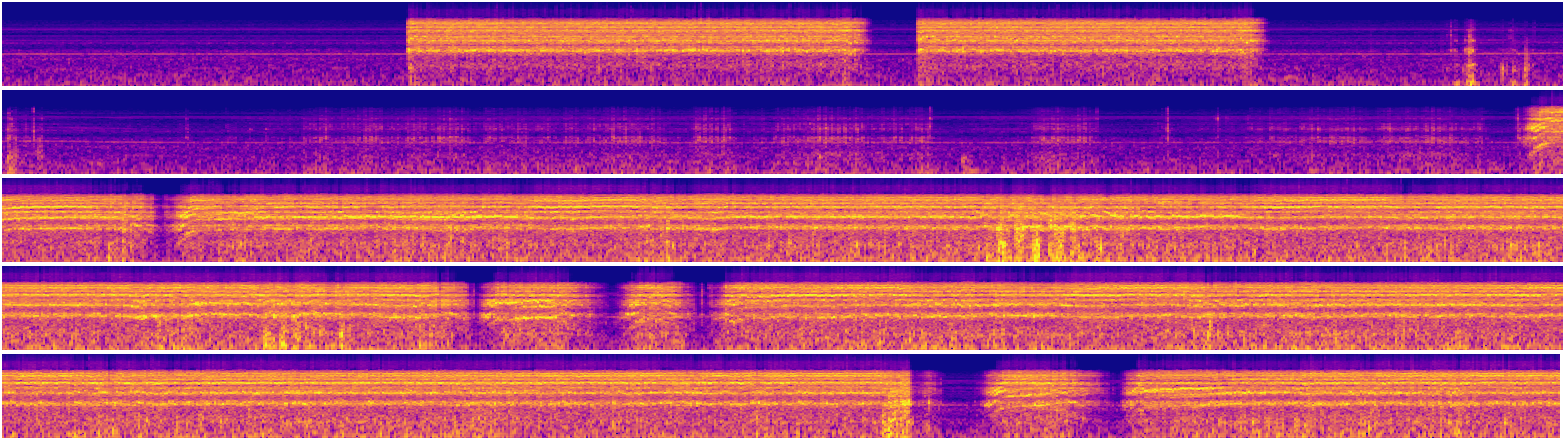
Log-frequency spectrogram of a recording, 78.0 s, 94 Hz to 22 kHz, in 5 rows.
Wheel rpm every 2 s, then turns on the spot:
0, 50, 310, 310, 220, 300, 30, 0, 0, 10, 10, 20, 20, 10, 20, 120, 150, 220, 220, 230, 230, 220, 230, 230, 250, 170, 70, 200, 220, 230, 230, 230, 230, 230, 230, 170, 80, 210, 230.
18-26 28-30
